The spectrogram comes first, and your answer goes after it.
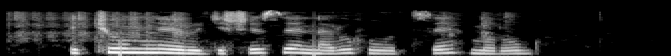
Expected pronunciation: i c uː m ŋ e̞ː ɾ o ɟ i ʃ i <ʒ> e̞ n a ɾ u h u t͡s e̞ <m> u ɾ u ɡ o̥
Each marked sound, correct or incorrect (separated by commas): incorrect, correct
